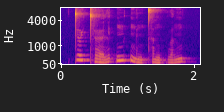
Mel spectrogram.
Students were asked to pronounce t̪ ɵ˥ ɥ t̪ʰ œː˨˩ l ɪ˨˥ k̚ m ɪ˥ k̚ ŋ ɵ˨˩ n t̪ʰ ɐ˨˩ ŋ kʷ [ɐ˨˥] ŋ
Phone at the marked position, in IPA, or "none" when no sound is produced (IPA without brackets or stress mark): ɐ˨˥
